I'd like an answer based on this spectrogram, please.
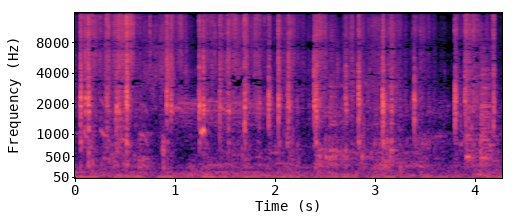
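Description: Country chickens pecking grain from a steel plate and the concrete, a rapid irregular clicking, with a few calls from the flock.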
